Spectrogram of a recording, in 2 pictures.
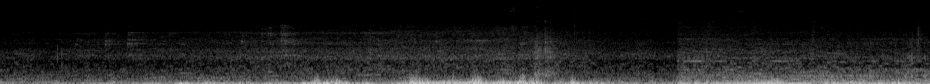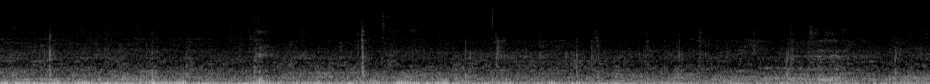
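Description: Outdoor street ambience heard while walking: a loud, uneven low rumble, strongest about four to six seconds in, with voices of passers-by in the background.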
